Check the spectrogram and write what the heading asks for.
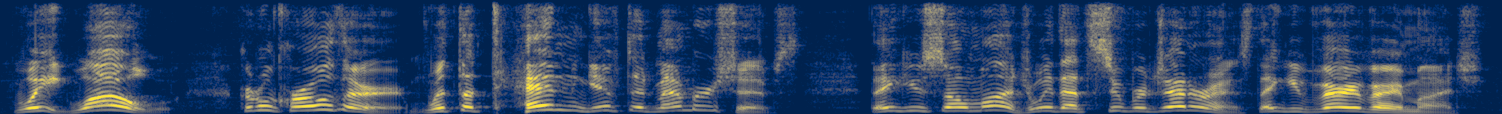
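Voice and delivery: high, loud, stunned gratitude; blown-away streamer yelling thanks; amazed excitement. Real, not acted. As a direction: shout your thanks like you can't believe the gift. Stunned by ten gifted memberships.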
